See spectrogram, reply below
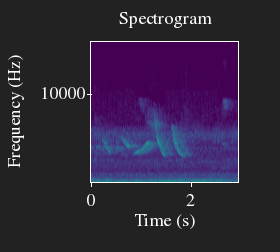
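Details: At a garden nest, a Blond-crested woodpecker calls: short level whistles lead into two or three bright, steeply descending slurred notes, with low background hum.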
